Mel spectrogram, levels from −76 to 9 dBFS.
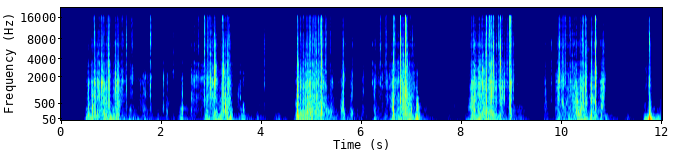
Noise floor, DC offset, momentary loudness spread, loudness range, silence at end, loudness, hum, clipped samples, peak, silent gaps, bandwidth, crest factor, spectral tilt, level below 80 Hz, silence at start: -75 dBFS; under 0.1%; 20 LU; 3 LU; 0.05 s; -29 LUFS; none; under 0.1%; -2 dBFS; 8.02-8.06 s, 9.53-9.62 s; 17 kHz; 32 dB; -2.5 dB/octave; -42 dBFS; 0.5 s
